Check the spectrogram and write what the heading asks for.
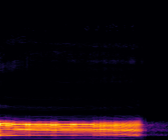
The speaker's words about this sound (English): What's the bleating of sheep I hear? Those are oxen.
